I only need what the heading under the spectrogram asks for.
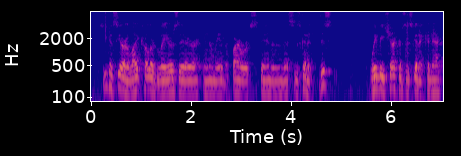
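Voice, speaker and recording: Soft-spoken and dark, mellow in tone, a man of medium pitch talks at a fairly quick pace with ordinary pitch variation. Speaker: art tutorial youtuber. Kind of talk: tutorial. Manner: calm.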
